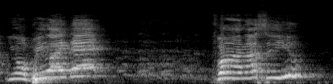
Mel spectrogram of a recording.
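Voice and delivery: high, loud hammed-up catcall; catcalling dude. Comic acting out a guy catcalling a girl, high and loud. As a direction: holler at the girl, persistent and pushy.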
